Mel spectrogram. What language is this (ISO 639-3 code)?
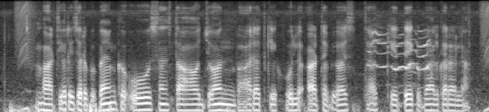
bho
